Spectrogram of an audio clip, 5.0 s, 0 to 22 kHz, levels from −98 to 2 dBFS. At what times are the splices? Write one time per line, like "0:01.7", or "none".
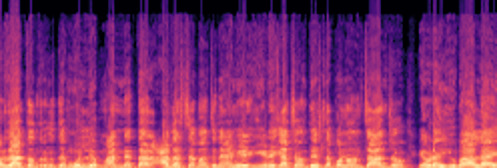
0:04.1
